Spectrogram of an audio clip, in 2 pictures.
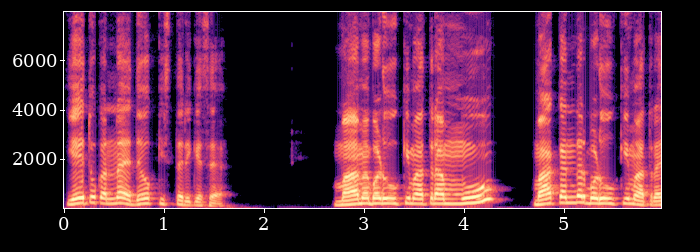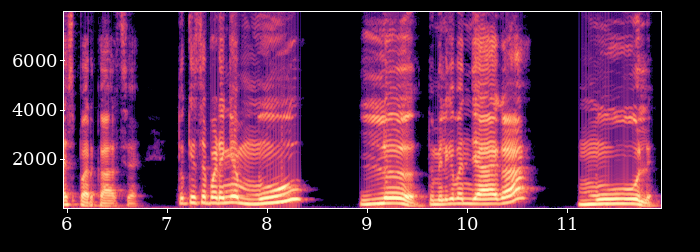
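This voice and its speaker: A man's voice: sits high, lively intonation, moderate pace, a little mellow. A man teaching a phonics lesson, sounding out each syllable and then stretching the blended word, speaking patiently to viewers he calls friends. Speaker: Hindi reading teacher.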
